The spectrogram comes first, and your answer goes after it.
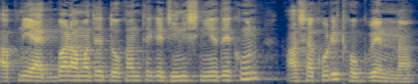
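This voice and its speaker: Man acting an upright village shopkeeper, earnest, courteous, slightly high pitch, slightly muffled lo-fi audio. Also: flat delivery, darkish tone, close to an everyday voice. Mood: courteous, assuring. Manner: earnest, courteous, measured assurances. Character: honest, principled village grocer and loyal friend. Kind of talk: Bengali moral-story cartoon dubbing.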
